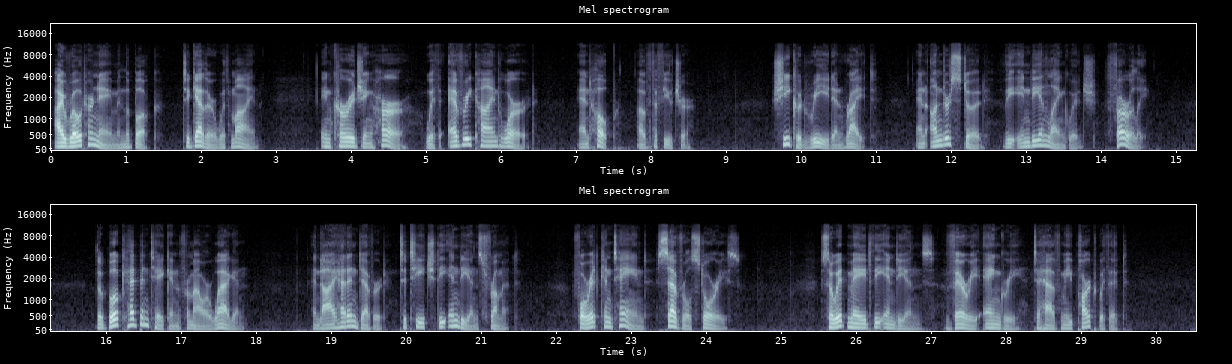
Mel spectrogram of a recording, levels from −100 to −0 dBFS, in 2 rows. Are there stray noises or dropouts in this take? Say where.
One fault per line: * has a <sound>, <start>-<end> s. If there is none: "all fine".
all fine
